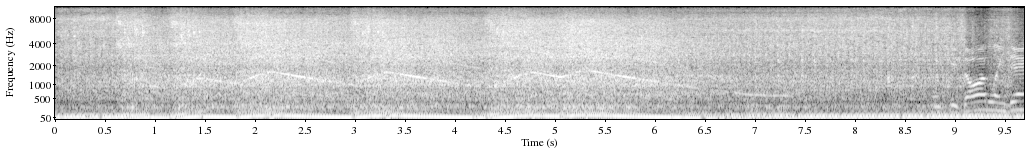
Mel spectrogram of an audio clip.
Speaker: well there you have it guys so a new Carby and the little baby is idling Like A Champion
